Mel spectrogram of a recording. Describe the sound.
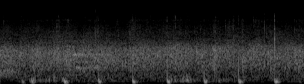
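Applause from an audience rising in a standing ovation to welcome a guest speaker at an Assemblies of God gathering: dense, steady clapping that holds at an even level throughout.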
